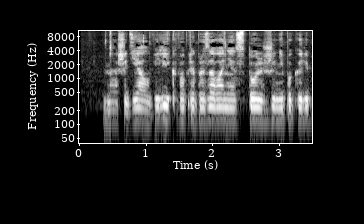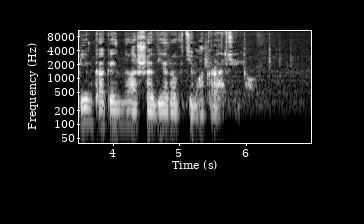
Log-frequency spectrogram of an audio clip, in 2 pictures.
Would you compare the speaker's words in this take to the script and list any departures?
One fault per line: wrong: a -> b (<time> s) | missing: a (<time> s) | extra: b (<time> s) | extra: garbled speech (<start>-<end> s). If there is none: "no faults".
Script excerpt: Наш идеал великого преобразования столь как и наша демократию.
extra: же непоколебим (2.8 s)
extra: вера в (4.6 s)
